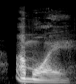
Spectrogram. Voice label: "amo-ahe", apatani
